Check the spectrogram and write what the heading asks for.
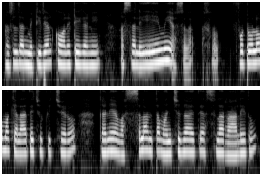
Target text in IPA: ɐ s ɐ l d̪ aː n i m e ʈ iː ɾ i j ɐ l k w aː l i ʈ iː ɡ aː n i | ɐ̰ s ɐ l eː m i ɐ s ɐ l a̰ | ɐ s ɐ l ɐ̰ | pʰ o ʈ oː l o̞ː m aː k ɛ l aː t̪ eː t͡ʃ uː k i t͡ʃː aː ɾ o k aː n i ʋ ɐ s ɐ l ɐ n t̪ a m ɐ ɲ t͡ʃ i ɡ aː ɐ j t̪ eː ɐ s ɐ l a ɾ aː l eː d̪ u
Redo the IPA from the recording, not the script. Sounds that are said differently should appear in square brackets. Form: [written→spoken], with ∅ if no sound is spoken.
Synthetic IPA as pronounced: ɐ s ɐ l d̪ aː n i m e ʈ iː ɾ i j ɐ l k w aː l i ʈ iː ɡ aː n i | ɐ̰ s ɐ l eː m i ɐ s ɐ l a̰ | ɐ s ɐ l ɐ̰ | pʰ o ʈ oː l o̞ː m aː k ɛ l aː t̪ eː t͡ʃ uː [k→p] i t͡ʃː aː ɾ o k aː n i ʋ ɐ s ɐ l ɐ n t̪ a m ɐ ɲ t͡ʃ i ɡ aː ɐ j t̪ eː ɐ s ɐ l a ɾ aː l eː d̪ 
